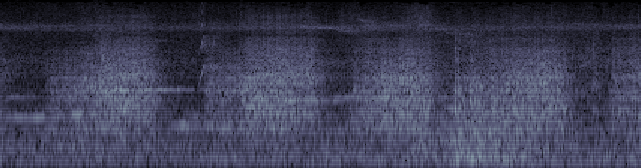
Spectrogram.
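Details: Yellow-tailed black cockatoo young in a tree while its mother feeds it macadamia nuts, around Sydney: rhythmic creaky, rasping bursts roughly every second, broad and scratchy, over a quiet outdoor background.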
